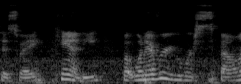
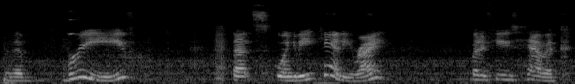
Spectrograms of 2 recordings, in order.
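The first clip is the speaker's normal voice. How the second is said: ordinary delivery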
